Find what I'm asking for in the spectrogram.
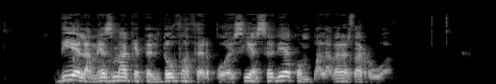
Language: Galician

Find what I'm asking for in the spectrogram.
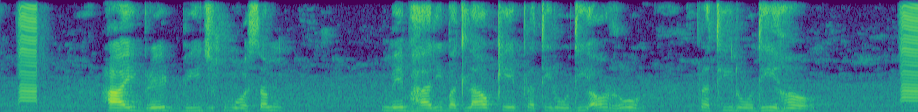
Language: Bhojpuri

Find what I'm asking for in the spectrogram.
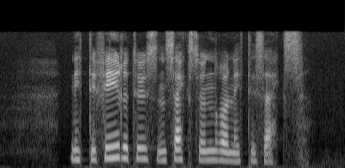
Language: Norwegian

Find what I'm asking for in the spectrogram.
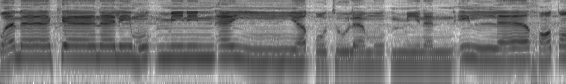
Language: Arabic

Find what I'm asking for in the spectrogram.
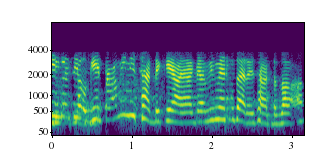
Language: Punjabi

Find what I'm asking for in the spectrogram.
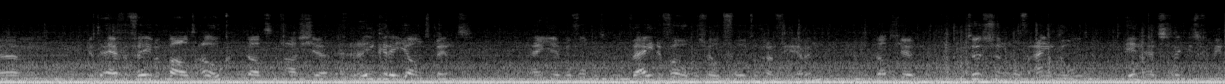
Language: Dutch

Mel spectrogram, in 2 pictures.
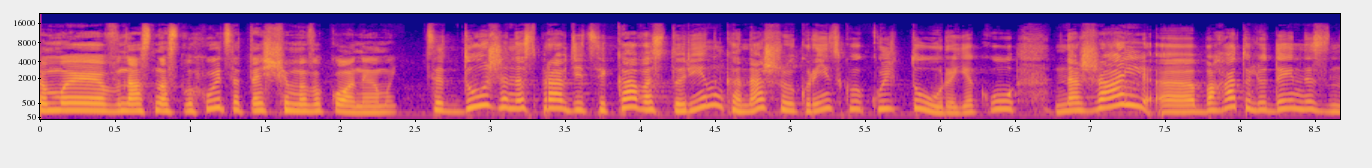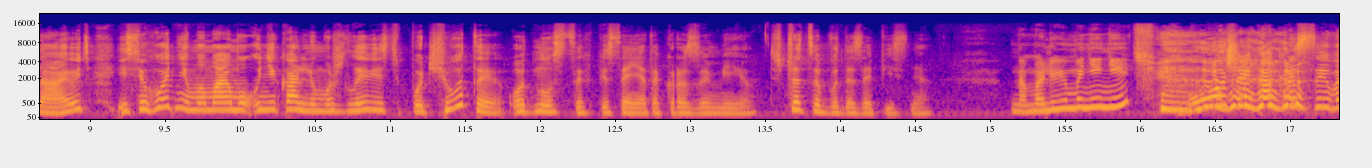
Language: Ukrainian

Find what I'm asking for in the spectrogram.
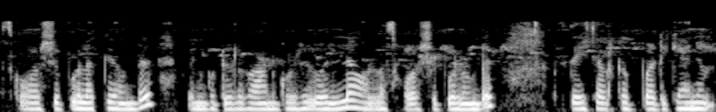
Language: Malayalam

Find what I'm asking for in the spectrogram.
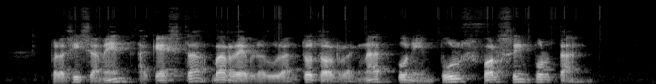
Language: Catalan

